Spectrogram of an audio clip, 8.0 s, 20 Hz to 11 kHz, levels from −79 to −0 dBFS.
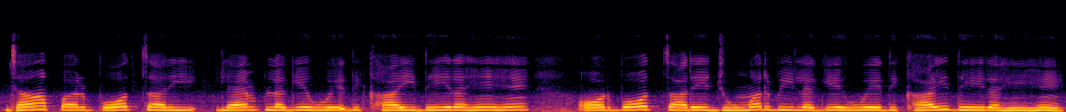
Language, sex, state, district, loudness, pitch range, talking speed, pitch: Hindi, female, Rajasthan, Jaipur, -13 LUFS, 250-270 Hz, 165 wpm, 260 Hz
